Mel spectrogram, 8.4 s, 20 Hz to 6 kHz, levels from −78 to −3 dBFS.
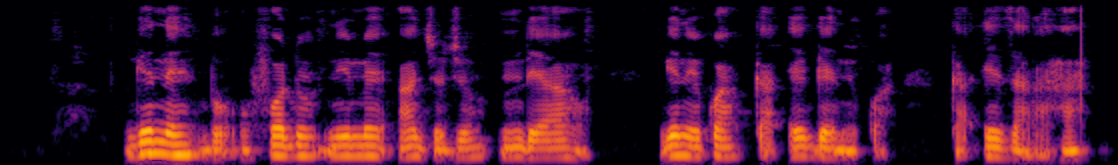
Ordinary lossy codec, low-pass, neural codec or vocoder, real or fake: none; 5.4 kHz; none; real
